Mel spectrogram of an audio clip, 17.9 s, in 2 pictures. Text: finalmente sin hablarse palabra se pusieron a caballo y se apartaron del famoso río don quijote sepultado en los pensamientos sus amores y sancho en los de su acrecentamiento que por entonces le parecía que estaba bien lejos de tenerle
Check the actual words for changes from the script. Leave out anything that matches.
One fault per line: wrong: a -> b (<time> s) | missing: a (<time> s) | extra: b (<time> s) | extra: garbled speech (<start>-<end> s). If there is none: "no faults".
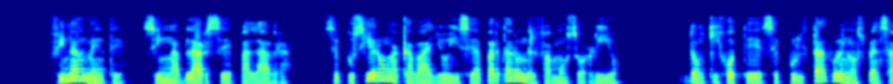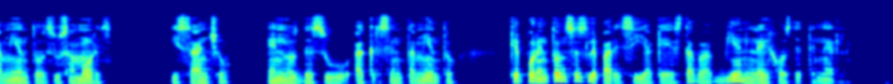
no faults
